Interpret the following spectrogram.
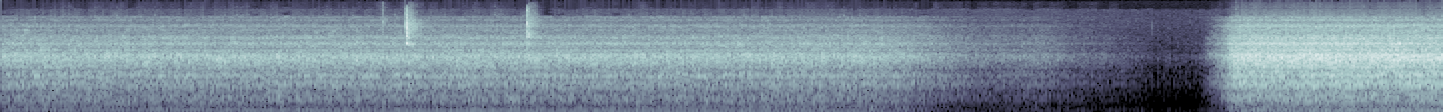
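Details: Customer's valve amp, controls turned up and dimed, listening for pops and crackles at idle: plain, even hiss that drops away, then returns louder, with no pops or crackles. Normal hiss, exaggerated by the settings.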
